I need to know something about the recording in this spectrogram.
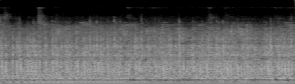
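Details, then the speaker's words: Electric fan running with steady hum and continuous gritty rattling rub: excessive end play on the motor shaft lets the blade hub rub; fixed by replacing the fan shaft. "แกนพัดลมมีระยะฟรีที่มากเกินไปทำให้เวลาที่เราเปิดใช้งานนะครับจะมีเสียงดังรบกวนอย่างนี้นะครับนี่"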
